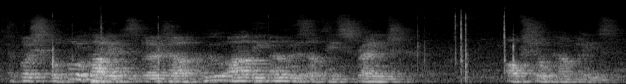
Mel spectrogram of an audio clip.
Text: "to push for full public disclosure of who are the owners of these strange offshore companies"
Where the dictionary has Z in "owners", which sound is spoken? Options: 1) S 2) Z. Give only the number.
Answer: 2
